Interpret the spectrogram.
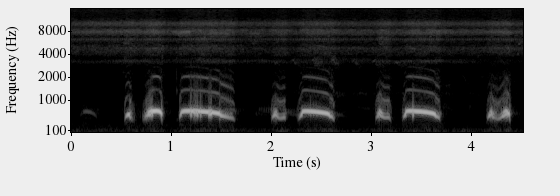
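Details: Zebra dove singing toward a wild bird with a good voice that will not descend to fight: four groups of quick double coos each ending in a sustained mellow hum.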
